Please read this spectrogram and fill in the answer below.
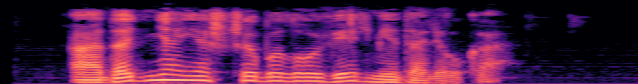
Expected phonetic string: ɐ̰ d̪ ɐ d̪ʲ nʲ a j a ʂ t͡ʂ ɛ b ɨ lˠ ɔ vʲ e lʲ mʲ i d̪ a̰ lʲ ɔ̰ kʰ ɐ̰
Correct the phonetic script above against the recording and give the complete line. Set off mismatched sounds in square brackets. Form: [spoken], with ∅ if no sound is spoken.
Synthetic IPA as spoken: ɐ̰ d̪ ɐ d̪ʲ nʲ a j a ʂ t͡ʂ ɛ b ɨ lˠ ɔ vʲ e lʲ mʲ i d̪ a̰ lʲ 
